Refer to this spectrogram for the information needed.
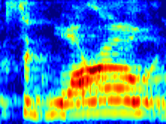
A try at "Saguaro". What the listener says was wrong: Saguaro. The G is silent.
